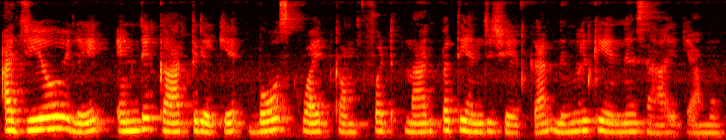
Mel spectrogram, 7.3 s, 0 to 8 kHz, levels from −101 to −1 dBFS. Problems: low volume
